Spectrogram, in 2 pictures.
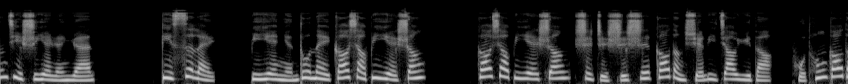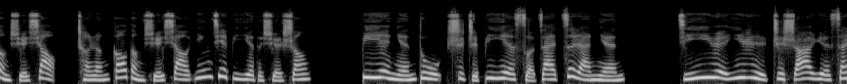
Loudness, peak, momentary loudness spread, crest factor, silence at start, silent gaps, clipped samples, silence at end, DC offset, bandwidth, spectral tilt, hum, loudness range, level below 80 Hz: -19 LUFS; -8 dBFS; 6 LU; 12 dB; 0 s; 1.06-1.51 s, 4.38-4.68 s, 11.72-12.01 s, 14.85-15.17 s; under 0.1%; 0 s; under 0.1%; 15 kHz; -4 dB/octave; none; 2 LU; -60 dBFS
